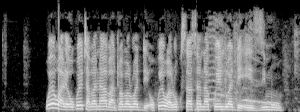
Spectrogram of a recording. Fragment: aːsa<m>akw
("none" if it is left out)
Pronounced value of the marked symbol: n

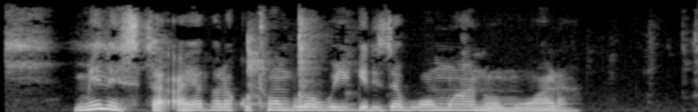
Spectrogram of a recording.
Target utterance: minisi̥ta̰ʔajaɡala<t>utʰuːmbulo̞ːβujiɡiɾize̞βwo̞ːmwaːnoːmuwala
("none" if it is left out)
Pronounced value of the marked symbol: k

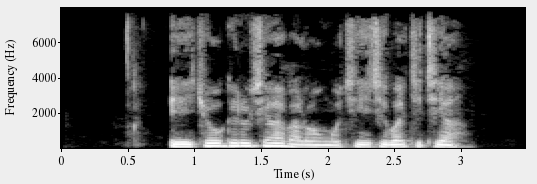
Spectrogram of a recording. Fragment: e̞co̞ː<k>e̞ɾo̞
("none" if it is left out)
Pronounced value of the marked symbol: ɡ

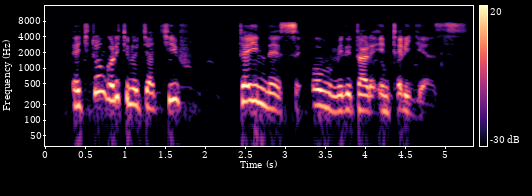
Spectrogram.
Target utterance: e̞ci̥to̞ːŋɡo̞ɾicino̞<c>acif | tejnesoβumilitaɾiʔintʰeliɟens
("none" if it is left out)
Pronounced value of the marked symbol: c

